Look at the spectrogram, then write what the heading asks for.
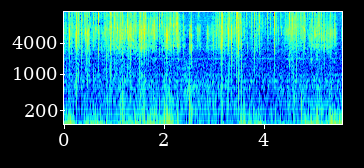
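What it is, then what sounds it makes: Glitter-coated plastic Christmas bauble. A fist-sized, hollow, red glitter-coated plastic Christmas bauble is held in both hands and scratched with fingertips and nails. It makes a dense, steady scratchy crackle with bright, gritty detail over a low rumble. The sound dips quieter briefly in the middle before picking back up.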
